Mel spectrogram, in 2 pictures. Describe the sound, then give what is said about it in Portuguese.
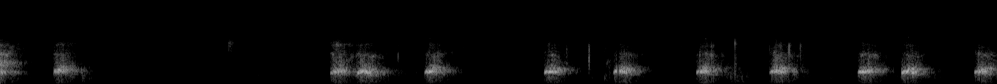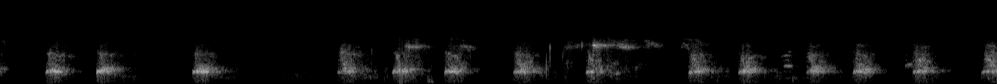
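A dog barks repeatedly in a steady, rhythmic series of sharp, loud woofs, with a brief pause early on and no talking. “Tá maluco? Tem cachorro.”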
